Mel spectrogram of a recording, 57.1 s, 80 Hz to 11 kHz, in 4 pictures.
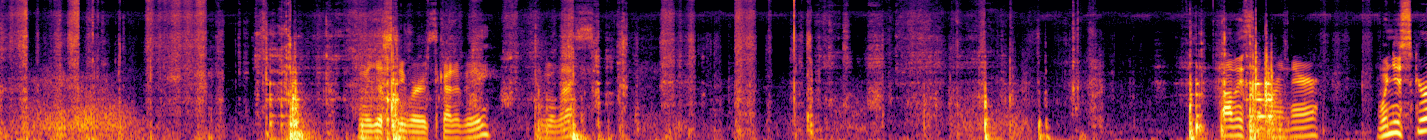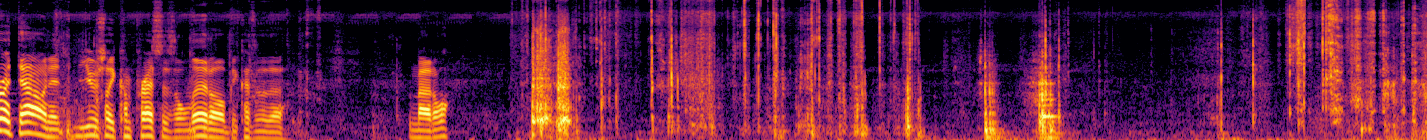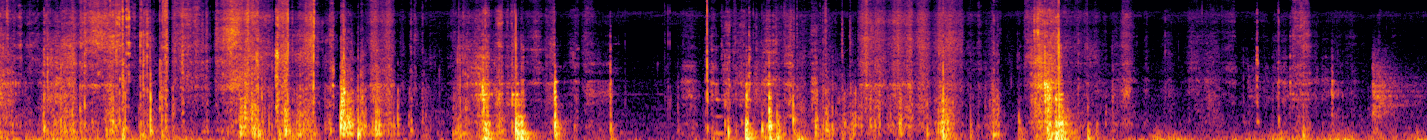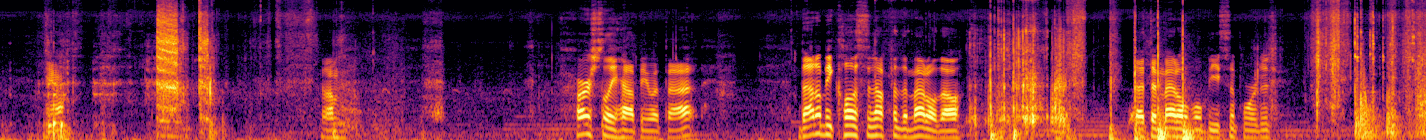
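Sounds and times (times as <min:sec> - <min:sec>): wooden boards knocking and scraping: 0:00.0 - 0:11.2, 0:11.8 - 0:13.8, 0:19.4 - 0:25.1, 0:27.5 - 0:39.9, 0:40.7 - 0:47.3, 0:52.4 - 0:55.0, 0:55.9 - 0:57.0.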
